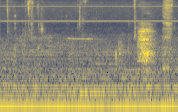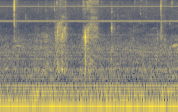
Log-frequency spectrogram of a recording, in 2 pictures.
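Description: Close-up chewing and biting of soft cooked milkfish (paksiw na bangus), with wet mouth smacks and small clicks, a few louder ones around the middle. A steady low hum runs underneath.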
